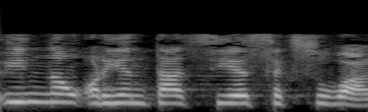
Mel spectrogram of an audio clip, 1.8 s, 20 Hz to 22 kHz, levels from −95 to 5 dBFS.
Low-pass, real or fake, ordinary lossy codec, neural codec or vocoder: 7.2 kHz; real; MP3, 32 kbps; none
